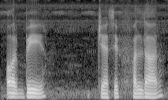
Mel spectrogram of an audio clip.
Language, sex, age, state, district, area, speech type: Hindi, male, 18-30, Madhya Pradesh, Jabalpur, urban, spontaneous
